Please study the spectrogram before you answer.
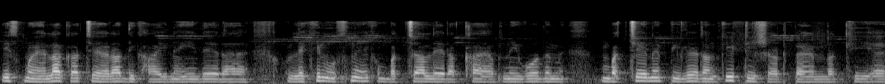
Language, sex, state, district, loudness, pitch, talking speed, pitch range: Maithili, male, Bihar, Muzaffarpur, -23 LUFS, 130 Hz, 190 wpm, 125-140 Hz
